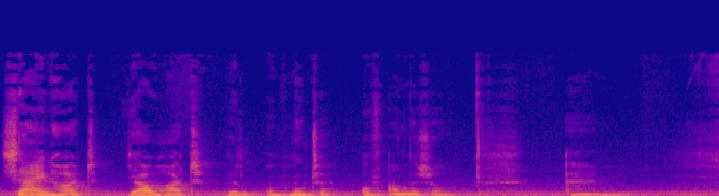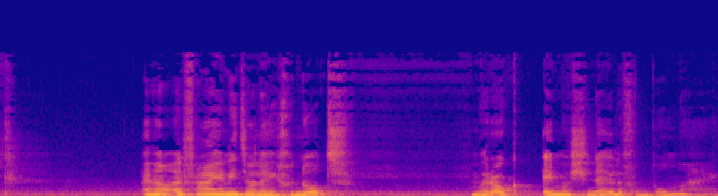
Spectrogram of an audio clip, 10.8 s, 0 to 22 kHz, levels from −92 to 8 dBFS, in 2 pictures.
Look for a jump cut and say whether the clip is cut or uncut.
uncut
